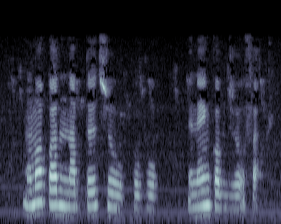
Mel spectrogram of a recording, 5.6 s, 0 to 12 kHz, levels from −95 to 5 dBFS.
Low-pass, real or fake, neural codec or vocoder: 7.2 kHz; real; none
